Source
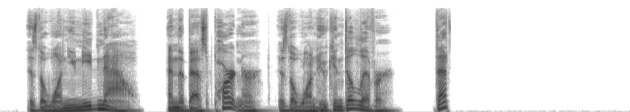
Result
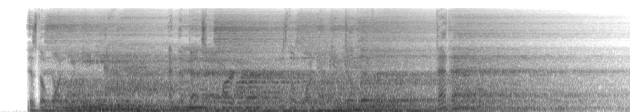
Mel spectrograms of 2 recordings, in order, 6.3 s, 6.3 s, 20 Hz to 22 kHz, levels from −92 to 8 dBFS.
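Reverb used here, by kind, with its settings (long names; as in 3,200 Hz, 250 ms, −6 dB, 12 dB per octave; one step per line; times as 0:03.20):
dense smooth reverb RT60 3.7 s, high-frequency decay 0.85×, pre-delay 105 ms, DRR −5.5 dB
level −6.5 dB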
